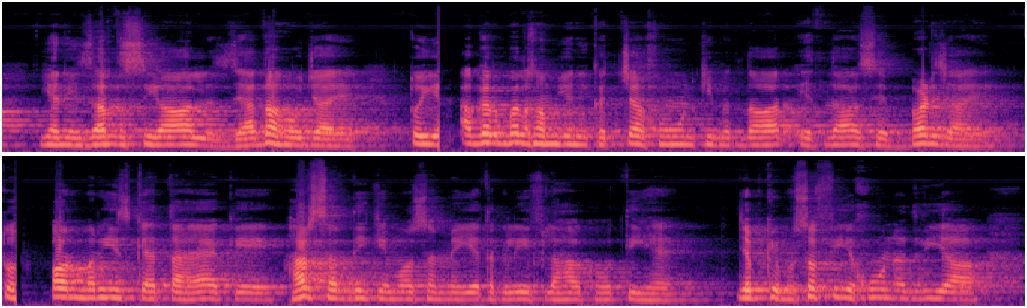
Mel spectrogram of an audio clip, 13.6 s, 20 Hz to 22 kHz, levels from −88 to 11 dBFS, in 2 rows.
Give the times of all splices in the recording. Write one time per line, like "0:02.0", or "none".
0:02.9
0:07.0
